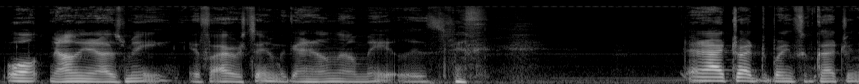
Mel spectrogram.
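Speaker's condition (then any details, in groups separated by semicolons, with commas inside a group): Ataxia; rare, progressive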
